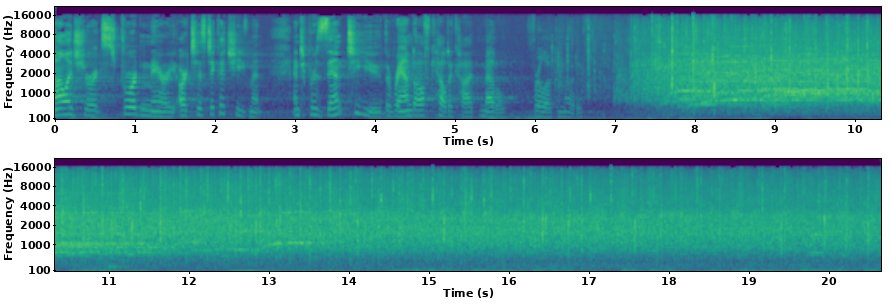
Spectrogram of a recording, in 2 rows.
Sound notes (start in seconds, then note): 12.1 applause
